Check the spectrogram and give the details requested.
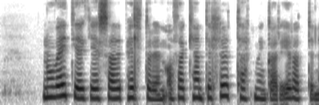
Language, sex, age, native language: Icelandic, female, 60-69, Icelandic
